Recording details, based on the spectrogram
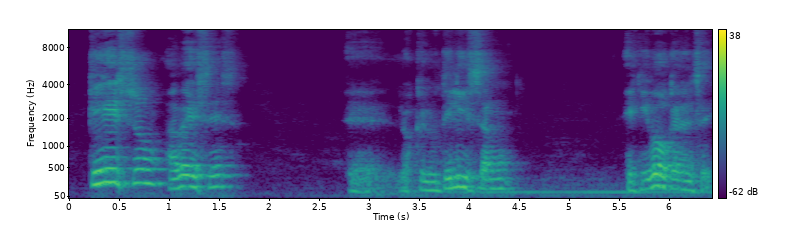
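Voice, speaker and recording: Fairly high male voice with vocal fry, in audible room echo. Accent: Argentine. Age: 70s. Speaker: former city councillor. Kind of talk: interview. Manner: hesitant, frequent fillers.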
